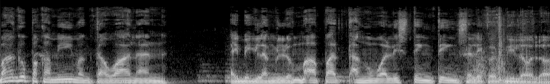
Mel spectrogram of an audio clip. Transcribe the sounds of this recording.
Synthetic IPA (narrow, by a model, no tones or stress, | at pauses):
baːɡopɐkɐmimɐɡ̚t̪ɐwaːnɐn | ʔɐjbɪɡlɐŋlʊmaːpɐt̪ɐŋwɐlist̪ɪŋt̪ɪŋsɐlɪkod̪̚nɪlo̰lʔo̰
